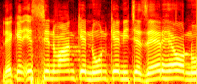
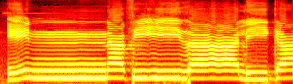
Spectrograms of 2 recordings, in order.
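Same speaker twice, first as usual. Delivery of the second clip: slow, drawn-out chanted recitation; Quranic recitation; 3 semitones higher, much slower than usual. Shown as a demonstration. Teacher models the verse for the student, slow chant. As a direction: recite each word long and even.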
